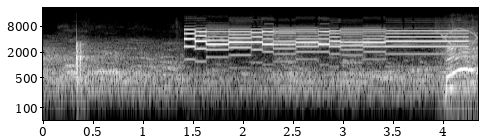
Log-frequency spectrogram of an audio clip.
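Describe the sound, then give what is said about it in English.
A mobile phone ringtone kicks in after a quiet start, a bright electronic melody of high, stepped beeping tones that plays loudly and steadily until the end. “Who's on the celly?”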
